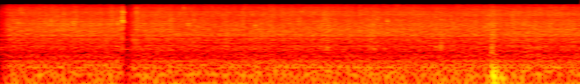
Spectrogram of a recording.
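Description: Chicken breast pieces sizzling steadily in a crowded nonstick frying pan over a high gas flame, the pan so full that the meat partly steams rather than sears. A brief light knock comes about five seconds in as the pieces are turned with tongs.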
